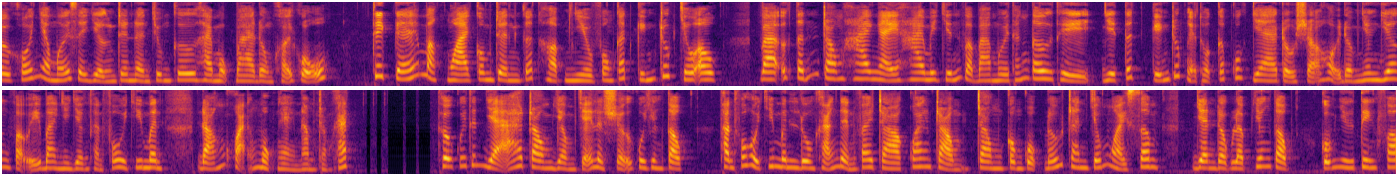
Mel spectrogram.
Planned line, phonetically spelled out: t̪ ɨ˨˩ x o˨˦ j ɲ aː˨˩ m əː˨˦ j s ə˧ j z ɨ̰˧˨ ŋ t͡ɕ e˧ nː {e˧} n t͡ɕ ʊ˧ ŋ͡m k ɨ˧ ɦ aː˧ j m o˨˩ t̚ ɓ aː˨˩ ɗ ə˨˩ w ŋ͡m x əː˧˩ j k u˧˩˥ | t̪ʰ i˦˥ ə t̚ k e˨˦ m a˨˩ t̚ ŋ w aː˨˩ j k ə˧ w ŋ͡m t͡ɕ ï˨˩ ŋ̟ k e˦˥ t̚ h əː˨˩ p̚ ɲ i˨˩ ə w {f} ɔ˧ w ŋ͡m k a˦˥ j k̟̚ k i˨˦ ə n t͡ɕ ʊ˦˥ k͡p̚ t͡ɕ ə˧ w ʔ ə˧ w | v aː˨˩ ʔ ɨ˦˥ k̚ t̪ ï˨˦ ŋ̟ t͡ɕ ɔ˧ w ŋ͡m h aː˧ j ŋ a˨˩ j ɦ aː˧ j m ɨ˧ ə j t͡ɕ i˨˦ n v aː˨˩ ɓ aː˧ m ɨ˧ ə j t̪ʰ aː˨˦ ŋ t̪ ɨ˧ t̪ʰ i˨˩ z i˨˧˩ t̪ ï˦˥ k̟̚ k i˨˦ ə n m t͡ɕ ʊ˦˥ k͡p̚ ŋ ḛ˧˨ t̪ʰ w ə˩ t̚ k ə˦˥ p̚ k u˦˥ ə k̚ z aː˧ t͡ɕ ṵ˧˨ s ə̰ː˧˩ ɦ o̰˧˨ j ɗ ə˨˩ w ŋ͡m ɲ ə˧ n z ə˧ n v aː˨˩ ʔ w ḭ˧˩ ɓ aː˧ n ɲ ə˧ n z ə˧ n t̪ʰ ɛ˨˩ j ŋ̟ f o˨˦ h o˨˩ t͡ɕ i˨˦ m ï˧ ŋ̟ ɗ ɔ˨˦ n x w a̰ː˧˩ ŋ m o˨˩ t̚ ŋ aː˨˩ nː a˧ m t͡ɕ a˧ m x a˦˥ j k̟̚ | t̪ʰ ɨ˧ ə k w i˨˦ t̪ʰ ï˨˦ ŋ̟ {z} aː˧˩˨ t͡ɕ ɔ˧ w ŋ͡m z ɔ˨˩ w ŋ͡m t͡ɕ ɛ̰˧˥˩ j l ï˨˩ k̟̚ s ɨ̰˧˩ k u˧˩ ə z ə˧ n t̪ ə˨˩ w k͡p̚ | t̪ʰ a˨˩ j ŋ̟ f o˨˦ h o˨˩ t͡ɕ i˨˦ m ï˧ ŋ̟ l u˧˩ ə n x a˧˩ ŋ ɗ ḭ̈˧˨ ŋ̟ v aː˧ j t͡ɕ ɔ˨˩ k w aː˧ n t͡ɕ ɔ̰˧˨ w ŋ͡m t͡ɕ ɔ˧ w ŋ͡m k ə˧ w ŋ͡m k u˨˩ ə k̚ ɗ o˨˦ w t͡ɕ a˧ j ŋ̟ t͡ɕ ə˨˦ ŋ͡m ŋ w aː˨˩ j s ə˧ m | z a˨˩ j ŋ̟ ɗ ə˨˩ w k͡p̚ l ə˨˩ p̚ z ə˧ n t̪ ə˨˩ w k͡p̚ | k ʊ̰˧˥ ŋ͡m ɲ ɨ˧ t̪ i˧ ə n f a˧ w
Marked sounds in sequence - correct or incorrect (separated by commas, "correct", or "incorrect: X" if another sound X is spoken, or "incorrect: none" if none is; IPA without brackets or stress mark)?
incorrect: e˨˩, correct, correct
